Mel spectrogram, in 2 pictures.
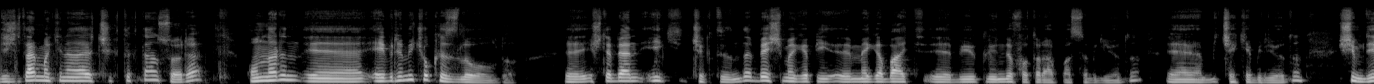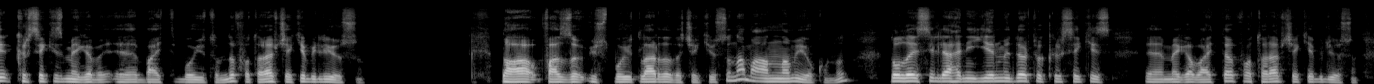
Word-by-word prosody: dijital 130 +9 +3
makineler 170 -2 +2
çıktıktan 175 +6 -4
sonra 175 - -1 0.4
onların, 190 +5 +4
eee, 140 -2 +3
evrimi 170 +7 +2
çok 210 -2 -1
hızlı 115 -7 +1
oldu. 90 -5 -5 0.5
Eee, 125 0 +1
işte, 155 +2 -2
ben 160 -1 +4
ilk 170 -2 -5
çıktığında 130 - -4
beş 180 -2 +3
megapi 140 -2 0
eee, 130 0 -1
megabayt, 130 0 +1
eee, 115 -2 -3
büyüklüğünde 120 +1 -1
fotoğraf 105 -3 -7
basabiliyordu 95 - -11 0.2
eee, 110 -2 -1 0.2
çekebiliyordun. 105 - -6 0.3
Şimdi 150 -1 +2
kırk 145 - -2
sekiz 135 +1 -2
megabe 120 -3 0
eee, 115 -1 -1
bayt 110 0 -3
boyutunda 110 +2 -2
fotoğraf 125 -1 +1
çekebiliyorsun. 120 - -2 1.4
Daha 125 -3 +6
fazla 120 0 +2
üst 125 -1 -7
boyutlarda 120 0 +2
da 105 - -3
çekiyorsun 110 - -7
ama 220 -8 +1
anlamı 135 0 +2
yok 105 -6 -3
onun. 130 - -9 0.4
Dolayısıyla, 150 -1 +5
hani, 140 0 +1
yirmi 145 0 +1
dört 150 -1 +3
ve 140 - -2
kırk 135 -2 -7
sekiz 125 -3 -5 0.3
eee, 115 -1 -3
megabaytta 115 +4 -1
fotoğraf 135 -2 -2
çekebiliyorsun 115 -6 -6
130 Hz, 120 wpm, -23 LUFS, 115-150 Hz, 1.4 s, Daha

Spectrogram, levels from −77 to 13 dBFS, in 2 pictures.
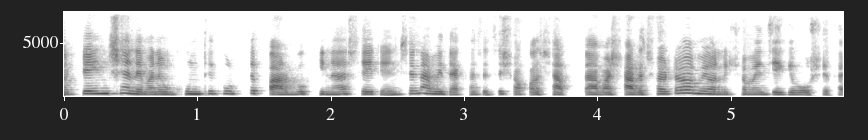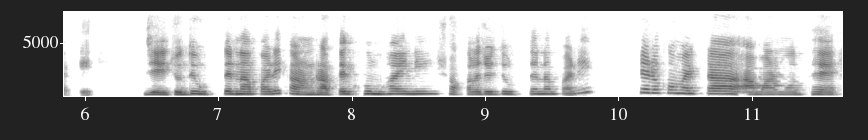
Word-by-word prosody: টেনশনে 255 0 +3
মানে 205 +1 -1
ঘুম 225 0 +4
থেকে 245 0 -7
উঠতে 245 +3 -7
পারব 195 0 +3 0.2
কিনা 205 -2 -1
সেই 220 -2 0
টেনশনে 205 +7 -4
আমি 230 - +3
দেখা 180 +2 -5
যাচ্ছে 210 +4 -8
সকাল 190 -1 -5
৭ 190 -2 0
টা 195 - 0
বা 185 - +1
সাড়ে 190 -1 +3
৬ 230 +1 0
টায়ও 295 +4 +1
আমি 250 - +2
অনেক 205 -1 -6
সময় 200 -2 -3
জেগে 185 -1 -2
বসে 165 - -8
থাকি। - - -9 0.5
যে 195 - +5
যদি 200 +4 +3
উঠতে 220 +2 0
না 225 - +7
পারি? 225 +3 +2
কারণ 210 -3 +3
রাতে 185 +5 +2
ঘুম 240 -1 +4
হয়নি। 235 -1 +3 0.2
সকালে 210 0 -3
যদি 220 +1 -2
উঠতে 220 +1 -9
না 230 - 0
পারি? 345 - -4 0.4
সেরকম 315 -3 -1
একটা 255 -1 +3 0.3
আমার 205 0 -2
মধ্যে 200 +1 -2
220 Hz, 220 wpm, -23 LUFS, 200-240 Hz, 0.5 s, না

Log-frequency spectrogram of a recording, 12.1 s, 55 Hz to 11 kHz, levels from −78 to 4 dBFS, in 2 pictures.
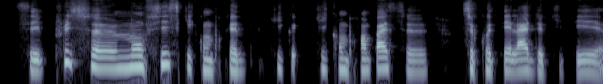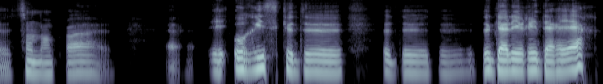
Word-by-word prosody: c'est 125 -1 -4
plus, 220 -4 -4
heu, 150 -2 +2
mon 160 +2 +1
fils 195 +4 -3
qui 155 - -9
comprenne 125 -1 -3 0.3
qui 145 - -13
qu - - -9 0.2
qui 145 -2 -10
comprend 135 0 -5
pas 150 +3 +3
ce 120 -5 -9 0.3
ce - - -2
côté-là 130 +1 0
de 125 -1 -6
quitter, 115 0 -7
heu, - - -9
son 115 -3 -3
emploi, 110 +1 -4
heu. - - -19 0.6
Heu - - -11 0.3
et 120 0 -3
au 140 - +5
risque 145 +2 +2
de, 120 -1 +1 0.4
heu, 125 - -3
de 115 0 -5
de 115 +2 -15
de 135 - +3
galérer 130 +1 +7
derrière 125 +3 +6
125 Hz, 160 wpm, -25 LUFS, 115-140 Hz, 0.6 s, galérer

